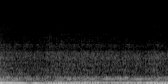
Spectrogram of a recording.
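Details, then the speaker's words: VW T4 diesel van, 70,000 miles, just fitted with PP0.5 upgrade injectors, injector quantity reading 2.8–3 mg per stroke: on return to idle from revs the beat wavers unevenly; idle flutter, quantity to be raised in software. "there's a bit of a flutter so what we're going to do now we're going to adjust the value in software"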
